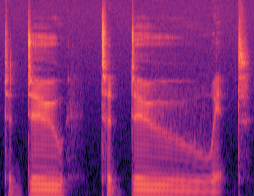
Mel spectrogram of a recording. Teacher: we get this wonderful thing called an intrusive W and where the lips round to do and then because the next word begins with a vowel to do wit we release the lips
